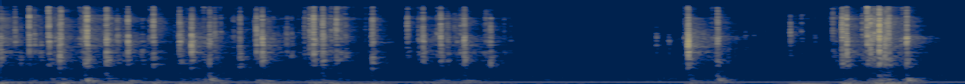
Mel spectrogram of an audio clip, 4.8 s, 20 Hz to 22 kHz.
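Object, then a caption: Plastic mechanical keyboard with tactile switches. A compact 60% Ducky One 2 Mini mechanical keyboard with plastic keycaps and Cherry MX Brown switches, RGB backlit and resting on a desk, is typed on with the fingertips of both hands. Rapid bright, crisp clacks arrive in dense bursts over a steady low hum, with a pause before a few sharper taps and a final flurry.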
